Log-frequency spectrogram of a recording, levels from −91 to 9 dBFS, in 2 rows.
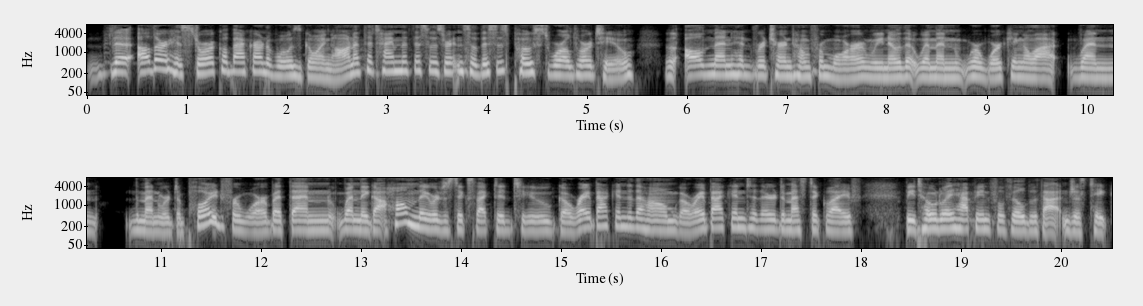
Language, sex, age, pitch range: English, female, 20-39, 150-185 Hz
